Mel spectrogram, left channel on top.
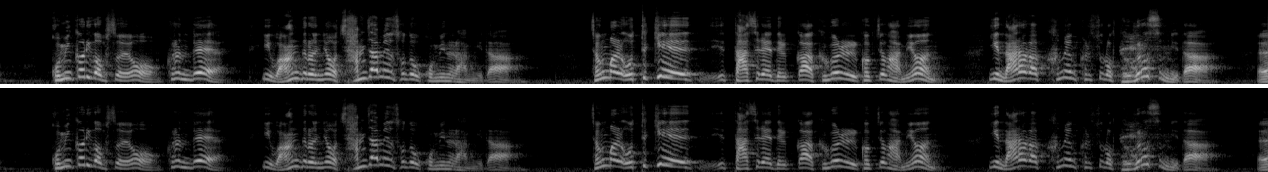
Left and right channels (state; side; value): quieter; right; 6.5 dB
